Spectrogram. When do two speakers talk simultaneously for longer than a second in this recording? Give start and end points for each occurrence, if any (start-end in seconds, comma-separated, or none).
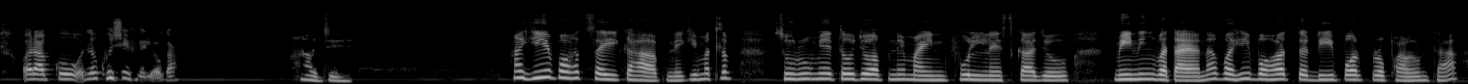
none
